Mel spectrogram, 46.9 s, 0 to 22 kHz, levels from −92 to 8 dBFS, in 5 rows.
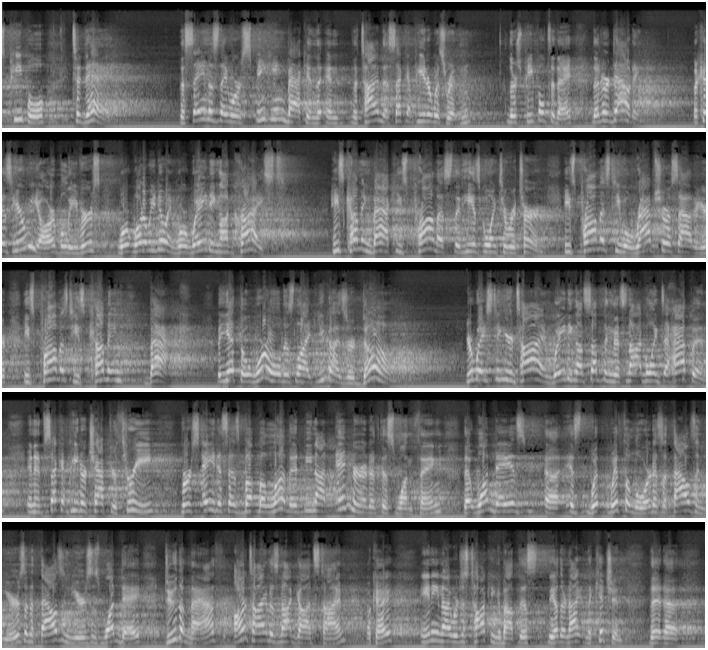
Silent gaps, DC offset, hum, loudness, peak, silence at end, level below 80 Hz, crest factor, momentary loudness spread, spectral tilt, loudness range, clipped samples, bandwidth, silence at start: none; under 0.1%; 60 Hz at -40 dBFS; -17 LUFS; 0 dBFS; 0 s; -40 dBFS; 18 dB; 8 LU; -1.5 dB/octave; 2 LU; under 0.1%; 16.5 kHz; 0 s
